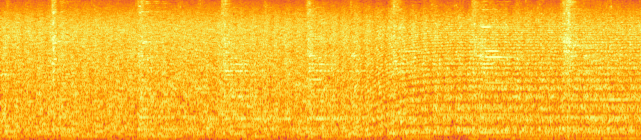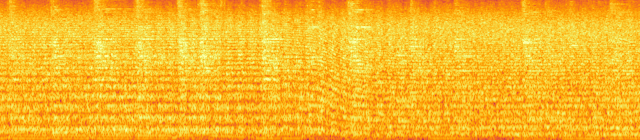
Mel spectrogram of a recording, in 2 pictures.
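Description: A passenger train in a modded railroad simulator rolls along with a continuous heavy rumble and clatter, while tonal engine drone rises and shifts partway through, steady and moderately close.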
